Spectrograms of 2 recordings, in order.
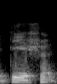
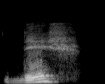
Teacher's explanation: In the languages of modern northern India, you lose the final a, so you don't say desha, just desh.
